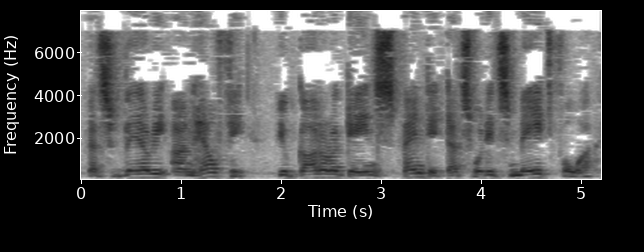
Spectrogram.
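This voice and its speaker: A man with a slightly high voice and an Austrian accent speaks as an interviewer. He rambles through examples haltingly, repeating himself for emphasis. There is faint noise behind him. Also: muffled recording. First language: German.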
